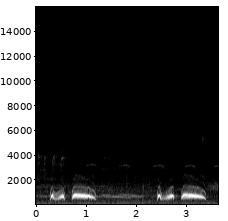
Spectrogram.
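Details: Spotted dove coos meant to provoke a newly caught male into cooing. Two low phrases, each a short wavering double note followed by one long, steady, mellow coo, separated by a soft pause.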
